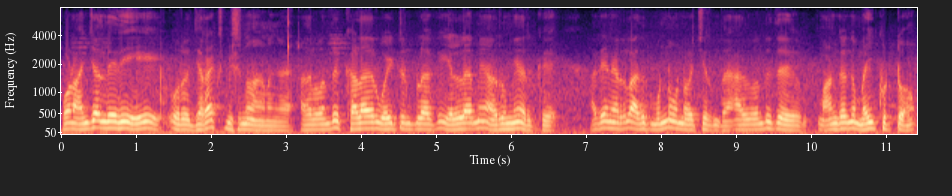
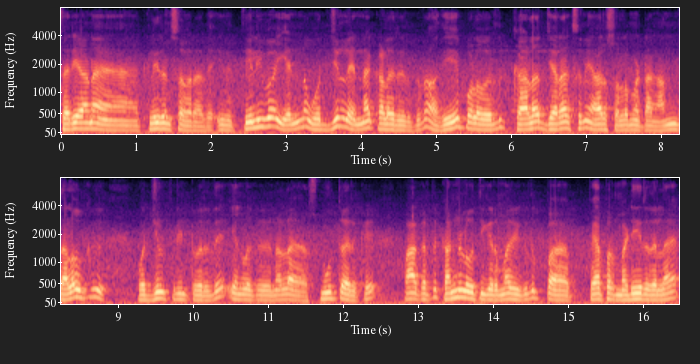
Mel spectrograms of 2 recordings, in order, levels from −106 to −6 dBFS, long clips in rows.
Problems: none marked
